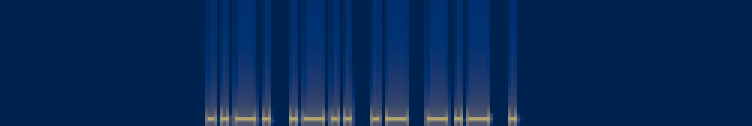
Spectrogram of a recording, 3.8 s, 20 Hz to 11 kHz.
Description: Morse code, heard as a keyed tone, about 36 wpm, 700 Hz. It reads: FLAKE
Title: Multi-letter Phonemes 35wpm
